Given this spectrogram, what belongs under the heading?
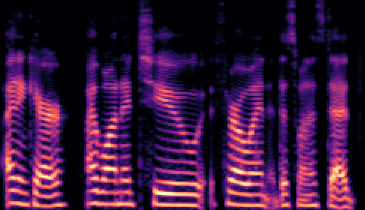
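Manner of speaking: ordinary delivery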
